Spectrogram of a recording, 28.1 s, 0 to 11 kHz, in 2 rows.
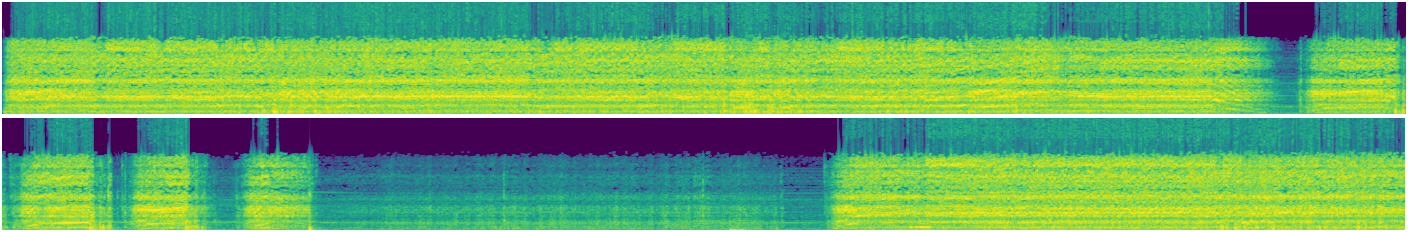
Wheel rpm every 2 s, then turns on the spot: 210, 220, 220, 220, 210, 230, 80, 100, 40, 10, 20, 150, 210, 220.
18-22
